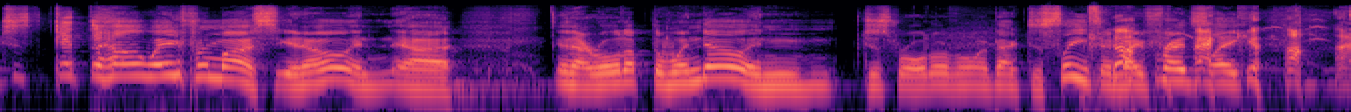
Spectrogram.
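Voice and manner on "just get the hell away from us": acted, shrill, very high-pitched screaming. Telling a story about a woman at a truck, retelling own scream. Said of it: "I'm screaming".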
